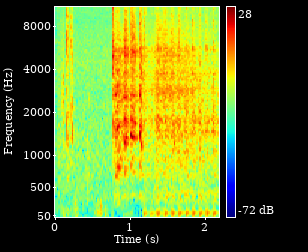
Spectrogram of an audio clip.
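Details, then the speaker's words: Stels Delta 200 motorcycle, carburettor factory-set, semi-synthetic oil: a couple of kicks, then it catches at once and settles into a quick, even idle of about ten beats a second; starts easily cold or hot, healthy. "из-за войн с toys она легко заводится и на холодный на горячую"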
